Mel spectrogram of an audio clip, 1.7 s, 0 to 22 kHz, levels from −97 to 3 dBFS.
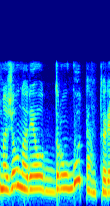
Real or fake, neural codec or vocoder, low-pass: real; none; 7.2 kHz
